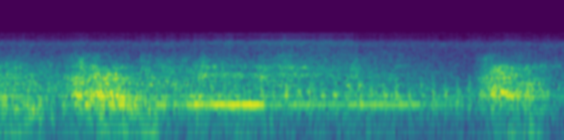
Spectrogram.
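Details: Speakers with only the power cable connected and input cable lying loose, ear at speaker then volume raised: rushing hiss swelling and fading in bursts over a faint steady tone; source of the noise unknown.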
